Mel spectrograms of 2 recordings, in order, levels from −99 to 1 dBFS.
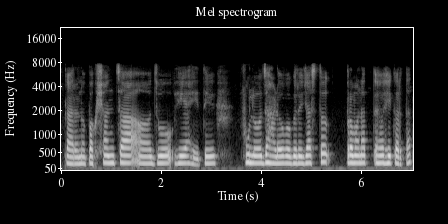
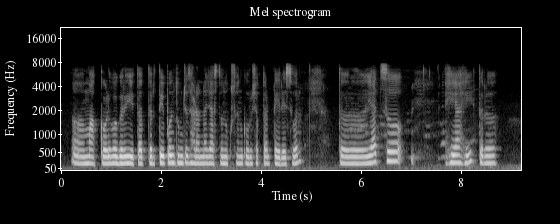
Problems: none marked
